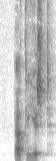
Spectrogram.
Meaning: atheist
- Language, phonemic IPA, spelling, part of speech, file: Dutch, /ˌaː.teːˈ(j)ɪʃt/, atheïst, noun, Nl-atheïst.ogg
